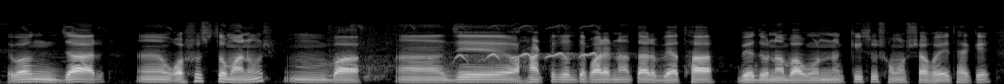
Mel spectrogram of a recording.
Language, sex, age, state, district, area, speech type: Bengali, male, 30-45, West Bengal, Uttar Dinajpur, urban, spontaneous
